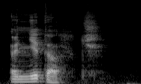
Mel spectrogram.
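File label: "An Eadailt", Scottish Gaelic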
